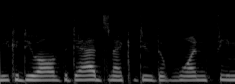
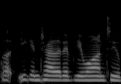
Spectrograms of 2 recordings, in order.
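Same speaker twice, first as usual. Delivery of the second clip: ordinary talk, nothing marked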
